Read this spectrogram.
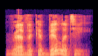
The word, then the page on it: revocability: British English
